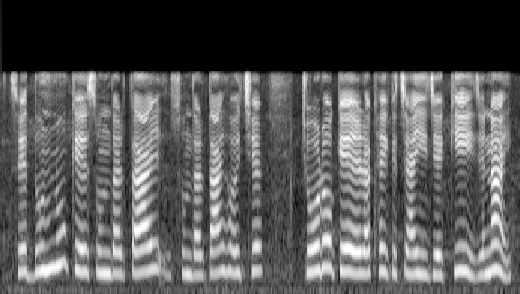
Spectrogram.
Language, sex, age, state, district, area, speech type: Maithili, female, 30-45, Bihar, Darbhanga, urban, spontaneous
